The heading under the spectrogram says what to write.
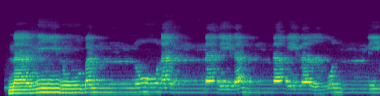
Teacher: nunnya itu yang sukun atau nanti ada tanwin langsung masuk ke huruf nun berikutnya disertai dengungan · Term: hukum idghamunah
